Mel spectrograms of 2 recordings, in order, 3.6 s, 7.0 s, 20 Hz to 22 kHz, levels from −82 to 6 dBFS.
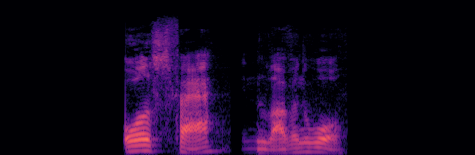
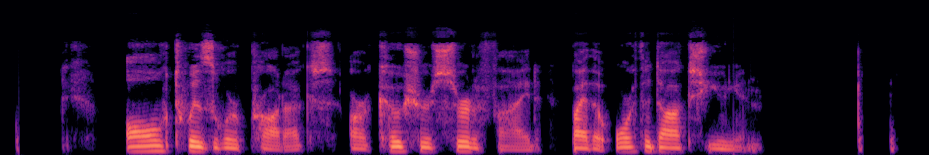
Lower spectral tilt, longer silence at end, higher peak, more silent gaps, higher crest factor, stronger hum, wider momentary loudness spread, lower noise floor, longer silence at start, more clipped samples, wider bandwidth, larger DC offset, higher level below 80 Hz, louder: about the same, -3.5 dB/octave vs -4 dB/octave; first, 1 s vs 0.25 s; second, -12 dBFS vs -2 dBFS; neither; about the same, 22 dB vs 20 dB; neither; second, 9 LU vs 15 LU; about the same, under -90 dBFS vs under -90 dBFS; first, 0.95 s vs 0.45 s; neither; first, 14.5 kHz vs 10 kHz; neither; second, -76 dBFS vs -68 dBFS; second, -30 LUFS vs -21 LUFS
